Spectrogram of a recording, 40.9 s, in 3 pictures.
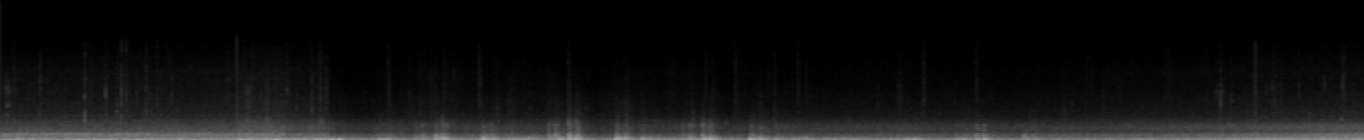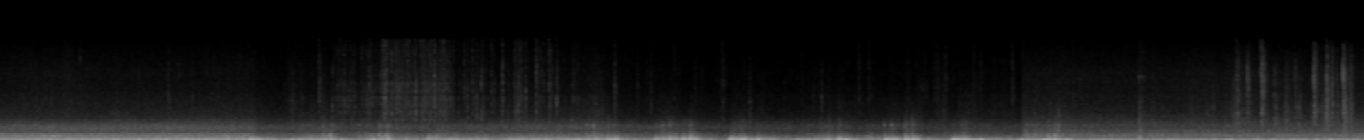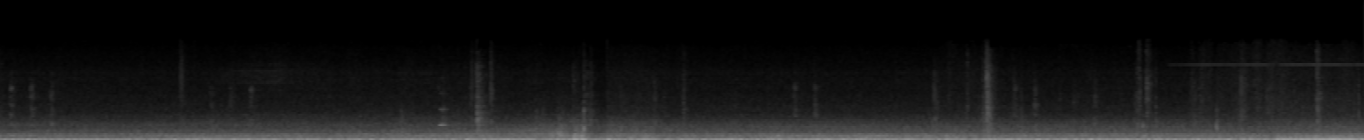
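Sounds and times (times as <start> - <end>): wheels rumbling on rail: 0.0 - 40.9
clacks over rail joints: 2.3 - 8.2, 16.1 - 24.4, 25.0 - 28.0, 31.3 - 34.3, 36.5 - 40.9.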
